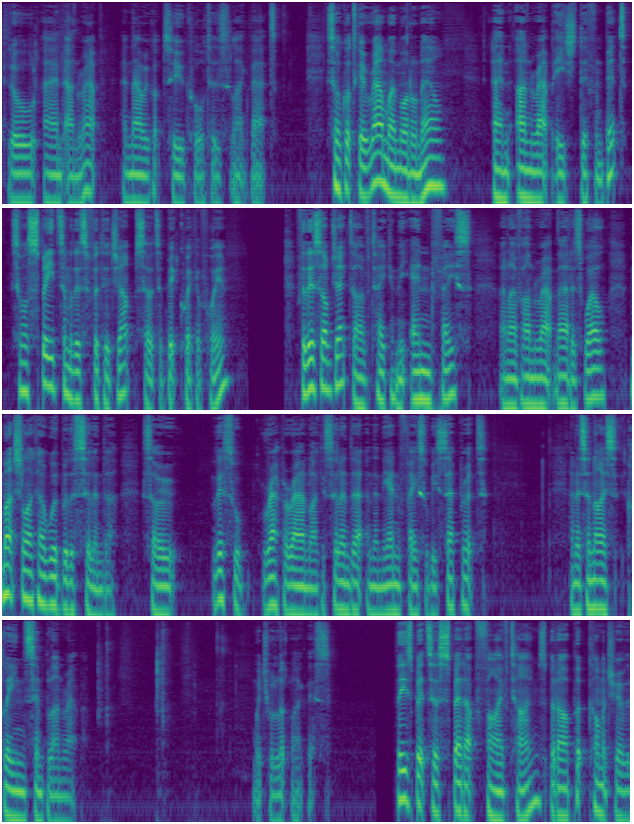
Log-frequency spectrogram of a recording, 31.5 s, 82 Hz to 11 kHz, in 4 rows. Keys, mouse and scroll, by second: 0.8 u, 3.6-8.4 middle drag, 8.4 Tab, 8.5 middle click, 8.7 Tab, 8.7 shift+middle click, 9.1 KP_Divide, 9.2 middle click, 9.5 alt+click, 9.9 ctrl+e, 10.1 shift+middle click, 10.4 3, 10.8 ctrl+e, 24.8 a, 26.3 u, 28.3 shift+middle click, 28.3 Tab, 28.4 click, 28.5 KP_Divide, 28.7 Tab, 28.8 middle click, 29.1 2, 29.3 click, 29.3 shift+click, 29.5 shift+click, 29.6 shift+click, 29.7 shift+click, 29.8 middle click, 30.0 shift+click, 30.1 shift+click, 30.2 shift+click, 30.3 middle click, 31.1 ctrl+e, 31.1 middle click.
